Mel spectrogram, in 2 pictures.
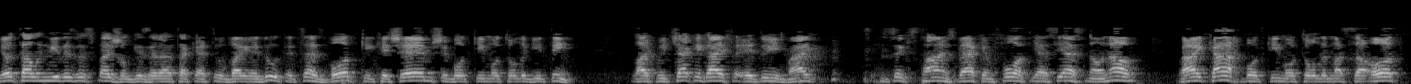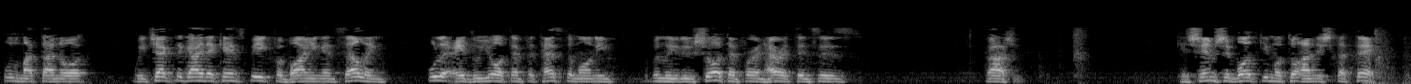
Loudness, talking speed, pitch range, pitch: -25 LUFS, 130 wpm, 135-170 Hz, 140 Hz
